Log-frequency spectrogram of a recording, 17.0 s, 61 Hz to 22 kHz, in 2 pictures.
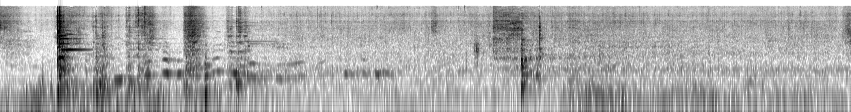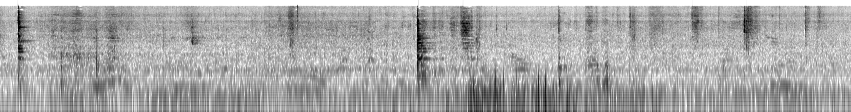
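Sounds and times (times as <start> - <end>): ladle stirring rice in a pot: 0.0 - 17.0
steady low rumble: 5.5 - 17.0
ladle clinking against pot: 12.6 - 13.2.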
